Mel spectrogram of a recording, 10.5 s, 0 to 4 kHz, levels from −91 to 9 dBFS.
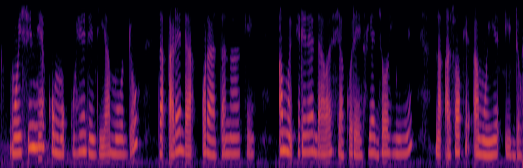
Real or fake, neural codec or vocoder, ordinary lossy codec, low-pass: fake; codec, 16 kHz, 8 kbps, FunCodec, trained on LibriTTS, 25 frames a second; none; 3.6 kHz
